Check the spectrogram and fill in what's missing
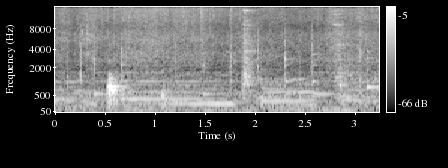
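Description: Chopped onion with ginger garlic paste fries in a kadai, a quiet, steady sizzle with faint stirring clinks and scrapes.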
